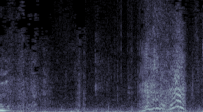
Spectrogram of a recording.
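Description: Clothing and camera-handling noise: shirt fabric rustling and rubbing close to the microphone as the shirt is pulled open, with a short murmur from her voice near the end.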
